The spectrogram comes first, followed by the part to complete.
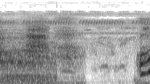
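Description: Frogs croaking with insects chirping, a night-time ambience of frogs and insects. It is louder over the first second and quieter after.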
